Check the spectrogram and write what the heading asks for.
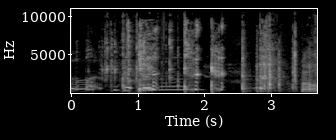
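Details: Young child with a cough and cold, kept off nursery: a short cough breaking through children's chatter.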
